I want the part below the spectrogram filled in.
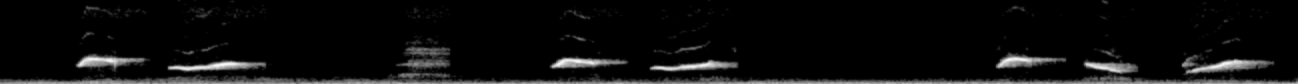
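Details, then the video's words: Horsfield's babbler song made of paired clear whistles, a higher slurred note then a lower rising one, repeated three times at intervals of about three seconds over faint background hiss. "SUARA DAN GAYA BERKICAU BURUNG PELANDUK SEMAK"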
